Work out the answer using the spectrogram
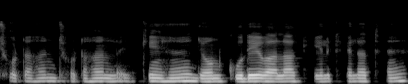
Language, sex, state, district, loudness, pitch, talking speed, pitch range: Bhojpuri, male, Uttar Pradesh, Gorakhpur, -20 LUFS, 145 Hz, 145 wpm, 140-150 Hz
